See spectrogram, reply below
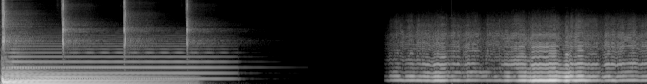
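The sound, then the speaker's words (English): A ringing, sustained tone with a few sharp ticks fades into silence, then a steady, wavering buzz of a fly flying around a person's head starts up and hums on, swelling slightly in loudness. “Buzz, buzz, buzz around my head. Buzz, buzz, buzz, it wants my bread.”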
